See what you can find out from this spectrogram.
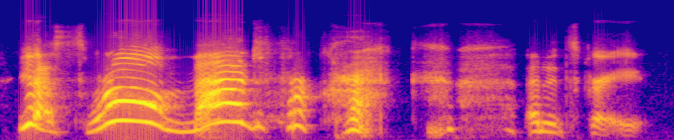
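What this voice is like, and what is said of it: Poor put-on Irish accent. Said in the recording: “please forgive my terrible Irish accent.”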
